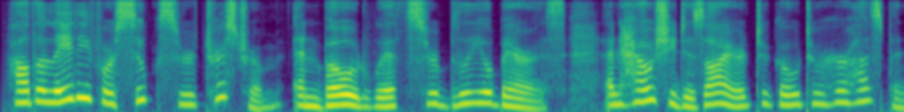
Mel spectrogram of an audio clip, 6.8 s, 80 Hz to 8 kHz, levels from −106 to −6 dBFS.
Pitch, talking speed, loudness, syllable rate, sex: 230 Hz, 175 wpm, -18 LUFS, 4.6 syllables/s, female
